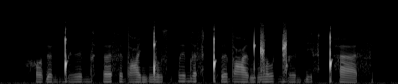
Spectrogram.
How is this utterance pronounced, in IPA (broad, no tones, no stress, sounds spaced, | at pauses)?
h ɔ ɗ œ d ɡ͡ǃ ɘ d | ɐ s ə d ʕ i d ŋ͡ǃ u s k͡p ɘ d ɐ s ǃʼ ə d ʕ ɐ d ŋ͡ǁ o ɡ͡ǁ ə d ɗ i s ǃʰ a s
